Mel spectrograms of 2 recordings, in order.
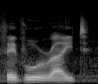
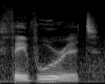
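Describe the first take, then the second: First: It is said in a put-on European accent. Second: It is said in a put-on European accent.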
